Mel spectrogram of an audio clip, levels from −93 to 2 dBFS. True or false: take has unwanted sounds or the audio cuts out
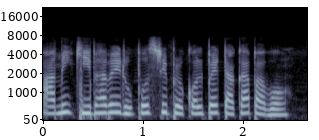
false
